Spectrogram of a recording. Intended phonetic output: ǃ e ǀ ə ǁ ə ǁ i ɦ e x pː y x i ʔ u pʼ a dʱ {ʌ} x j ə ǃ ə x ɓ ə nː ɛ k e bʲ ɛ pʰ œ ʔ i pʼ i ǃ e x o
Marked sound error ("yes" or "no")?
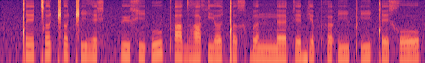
yes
